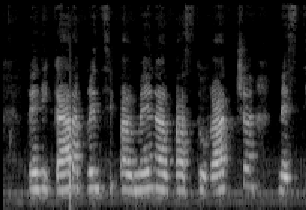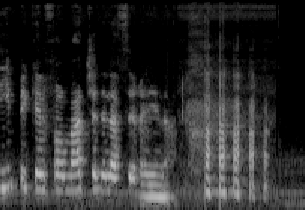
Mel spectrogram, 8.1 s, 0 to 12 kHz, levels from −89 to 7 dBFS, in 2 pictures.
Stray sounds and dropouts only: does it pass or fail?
fail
